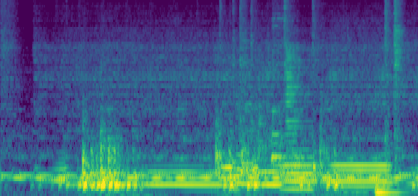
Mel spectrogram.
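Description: Improvised jazz: a baritone saxophone and a second saxophone hold long overlapping notes while a drum kit is played with sticks, with a sharp drum hit about a second in and a low note near the end.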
